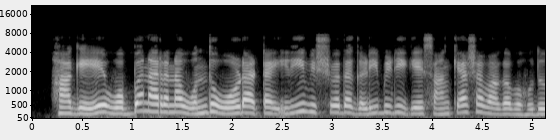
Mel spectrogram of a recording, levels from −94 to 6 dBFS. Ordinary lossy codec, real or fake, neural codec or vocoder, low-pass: none; real; none; none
